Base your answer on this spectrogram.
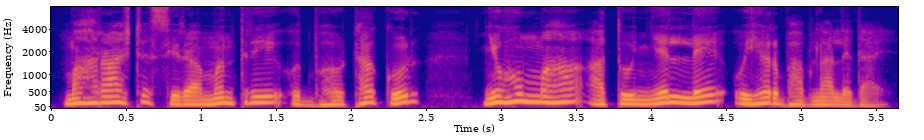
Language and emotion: Santali, neutral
